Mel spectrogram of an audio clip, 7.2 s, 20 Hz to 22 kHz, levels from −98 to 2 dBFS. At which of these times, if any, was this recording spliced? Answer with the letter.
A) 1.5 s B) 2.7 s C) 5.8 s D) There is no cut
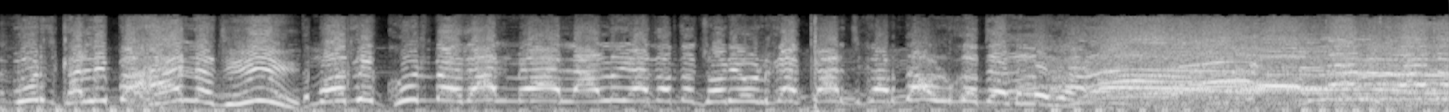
A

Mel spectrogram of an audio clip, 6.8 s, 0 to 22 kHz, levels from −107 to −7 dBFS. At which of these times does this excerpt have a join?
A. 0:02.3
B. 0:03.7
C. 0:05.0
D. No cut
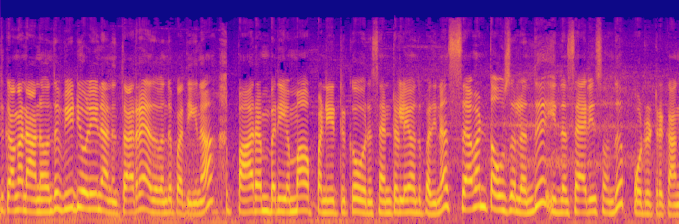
A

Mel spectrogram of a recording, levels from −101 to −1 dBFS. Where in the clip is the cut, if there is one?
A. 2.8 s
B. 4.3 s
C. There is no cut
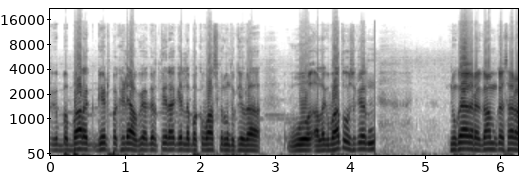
B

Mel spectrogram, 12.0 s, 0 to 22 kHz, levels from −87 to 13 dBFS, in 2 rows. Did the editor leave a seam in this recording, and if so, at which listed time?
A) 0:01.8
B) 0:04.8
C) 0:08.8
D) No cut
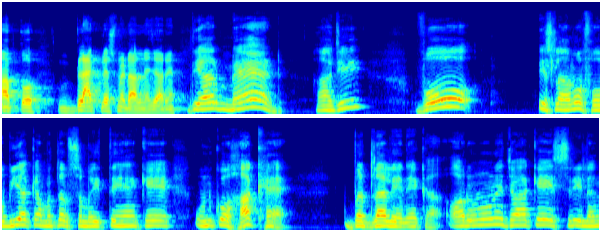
A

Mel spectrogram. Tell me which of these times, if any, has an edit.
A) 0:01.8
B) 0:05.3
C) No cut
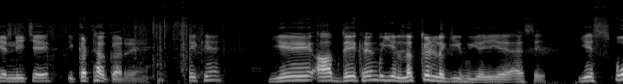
A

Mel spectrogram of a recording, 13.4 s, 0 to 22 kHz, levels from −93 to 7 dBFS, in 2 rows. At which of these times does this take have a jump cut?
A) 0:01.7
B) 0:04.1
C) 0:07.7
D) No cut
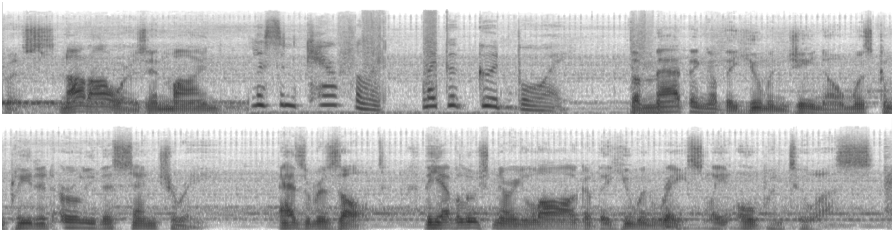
A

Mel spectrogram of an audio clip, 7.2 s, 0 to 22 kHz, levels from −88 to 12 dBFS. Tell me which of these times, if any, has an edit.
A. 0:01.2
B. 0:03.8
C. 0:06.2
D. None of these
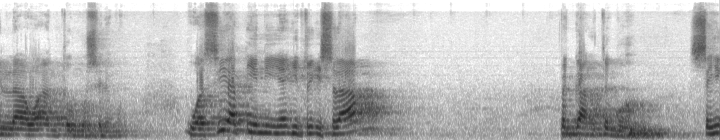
D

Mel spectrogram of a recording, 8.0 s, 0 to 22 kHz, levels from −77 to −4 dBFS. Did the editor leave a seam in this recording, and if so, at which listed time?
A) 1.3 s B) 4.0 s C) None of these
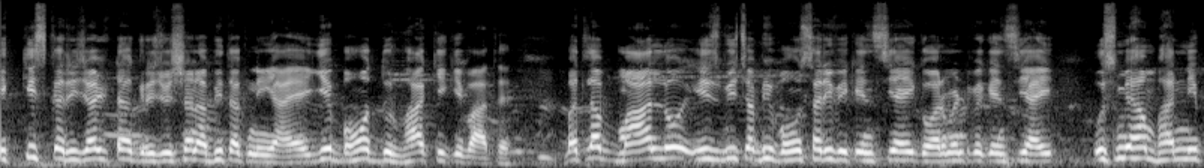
C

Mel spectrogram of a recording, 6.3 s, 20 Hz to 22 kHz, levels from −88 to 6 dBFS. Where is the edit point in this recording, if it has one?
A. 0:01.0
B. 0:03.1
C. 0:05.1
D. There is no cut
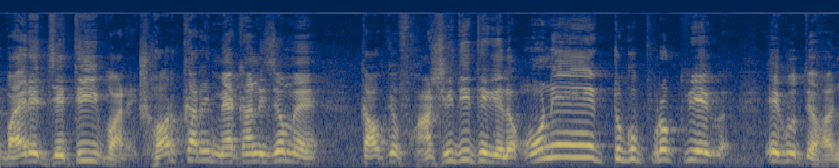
A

